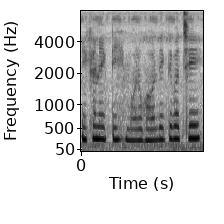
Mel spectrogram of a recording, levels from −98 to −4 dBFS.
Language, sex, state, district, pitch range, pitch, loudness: Bengali, female, West Bengal, Alipurduar, 245-270 Hz, 255 Hz, -13 LUFS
